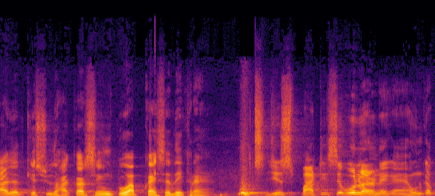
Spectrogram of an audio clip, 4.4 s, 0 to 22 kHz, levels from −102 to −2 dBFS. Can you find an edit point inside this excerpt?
yes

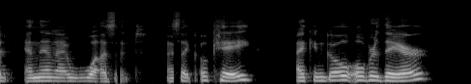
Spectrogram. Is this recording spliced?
yes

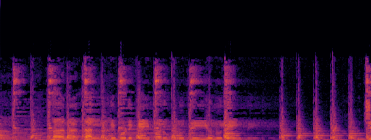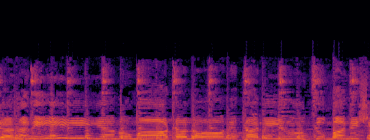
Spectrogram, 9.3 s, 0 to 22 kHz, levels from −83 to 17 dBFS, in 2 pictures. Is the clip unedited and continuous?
yes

